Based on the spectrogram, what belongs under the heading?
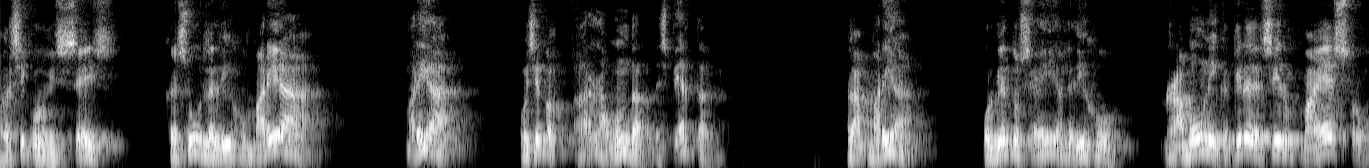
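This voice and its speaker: A man's voice: mid-range voice, vocal fry, darkish tone, echoey room. A male pastor reads scripture and comments on it in a conversational way, often turning to the congregation with "¿verdad?". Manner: conversational, often asks the congregation "¿verdad?" and "¿cuántos dicen amén?". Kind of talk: sermon reading scripture aloud with commentary.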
